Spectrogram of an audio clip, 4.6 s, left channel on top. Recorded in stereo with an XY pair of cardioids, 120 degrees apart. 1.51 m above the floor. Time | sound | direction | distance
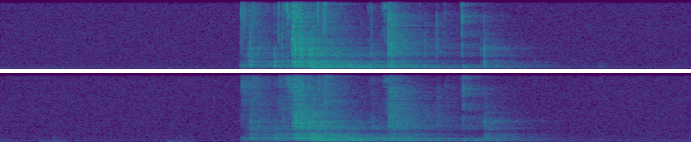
1.6 | a rattle | 70° left | 1.3 m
